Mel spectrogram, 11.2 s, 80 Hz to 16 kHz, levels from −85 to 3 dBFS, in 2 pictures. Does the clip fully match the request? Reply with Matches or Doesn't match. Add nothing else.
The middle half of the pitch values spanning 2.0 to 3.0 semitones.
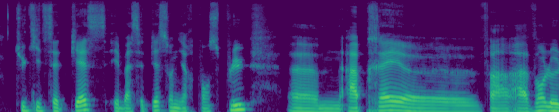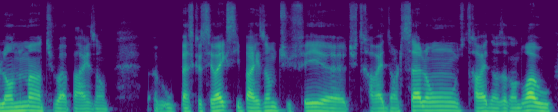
Doesn't match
